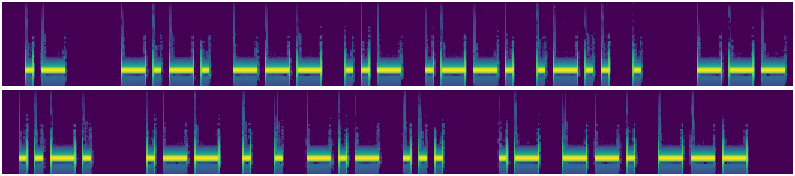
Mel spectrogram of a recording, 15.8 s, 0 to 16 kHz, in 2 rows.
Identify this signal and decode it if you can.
Morse code, heard as a keyed tone, about 15 wpm, 700 Hz. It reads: A COUPLE OF WEEKS AGO
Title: Sets of 5 Words 15wpm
